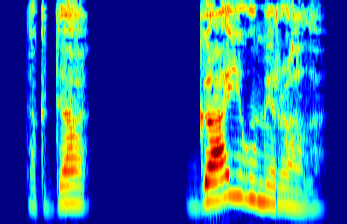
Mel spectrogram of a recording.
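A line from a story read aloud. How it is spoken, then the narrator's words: Forced out, embarrassed. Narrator (Russian): выдавила я, смутившись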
